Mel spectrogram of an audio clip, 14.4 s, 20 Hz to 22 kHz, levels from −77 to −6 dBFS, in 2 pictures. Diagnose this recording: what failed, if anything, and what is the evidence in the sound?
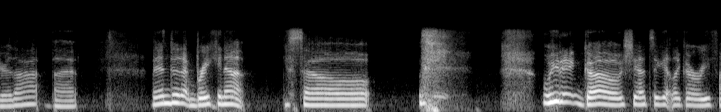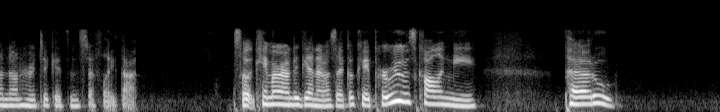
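Codec stage: Opus voice compression throughout. Speech sounds hoarse and robotic, nothing above 8.6 kHz; coarse excitation, fitting about 10 kbps, separates it from plain filtering.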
